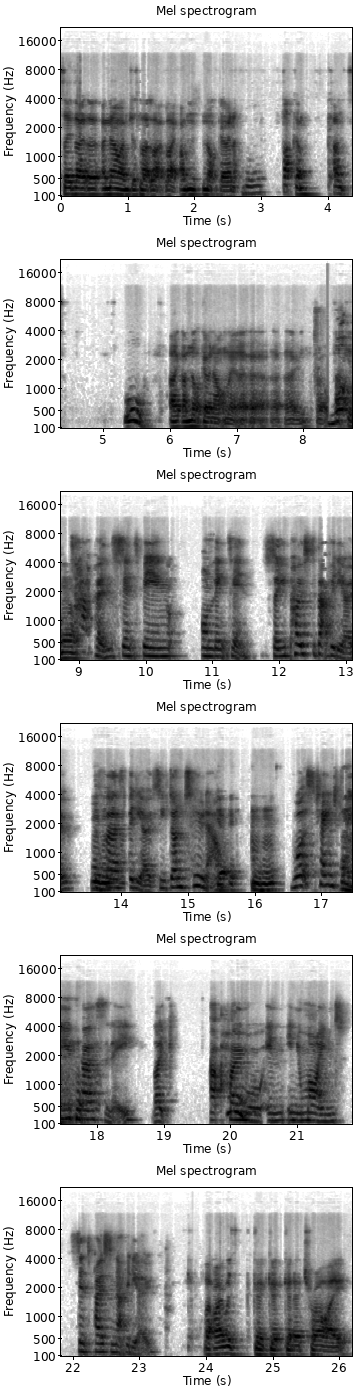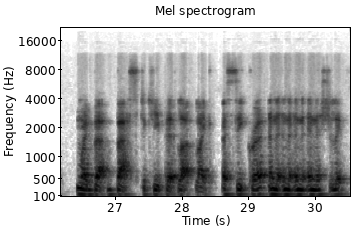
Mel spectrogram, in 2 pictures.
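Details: Adult man with Tourette syndrome: vocal tics with coprolalia, involuntary swearing and blurted phrases mid-sentence; he also reports a stammer that worsens under stress.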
